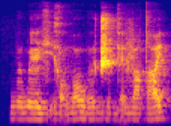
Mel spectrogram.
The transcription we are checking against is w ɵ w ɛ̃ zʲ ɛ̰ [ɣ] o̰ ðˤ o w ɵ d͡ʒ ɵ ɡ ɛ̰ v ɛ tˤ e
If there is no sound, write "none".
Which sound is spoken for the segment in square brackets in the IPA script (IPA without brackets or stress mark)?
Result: ɣ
